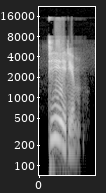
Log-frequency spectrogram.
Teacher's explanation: Il y a d'autres yé, deuxième, yé, mais comme elle n'est pas accentuée, on le prononce comme i.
